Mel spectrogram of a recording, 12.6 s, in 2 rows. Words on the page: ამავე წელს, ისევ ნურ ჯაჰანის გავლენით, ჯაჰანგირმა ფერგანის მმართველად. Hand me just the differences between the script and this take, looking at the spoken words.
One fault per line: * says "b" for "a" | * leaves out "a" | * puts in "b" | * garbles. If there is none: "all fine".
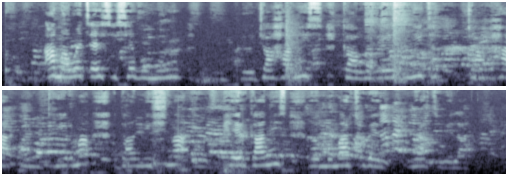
* puts in "დანიშნა"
